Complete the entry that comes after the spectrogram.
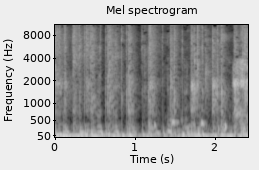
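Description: A burst of applause from a small group in a studio, dense irregular claps filling the whole moment at a steady, fairly loud level with no voices over it.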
